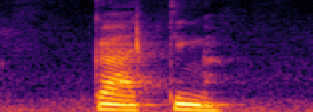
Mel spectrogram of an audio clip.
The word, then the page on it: gaadinga: Nukuoro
